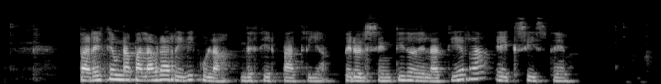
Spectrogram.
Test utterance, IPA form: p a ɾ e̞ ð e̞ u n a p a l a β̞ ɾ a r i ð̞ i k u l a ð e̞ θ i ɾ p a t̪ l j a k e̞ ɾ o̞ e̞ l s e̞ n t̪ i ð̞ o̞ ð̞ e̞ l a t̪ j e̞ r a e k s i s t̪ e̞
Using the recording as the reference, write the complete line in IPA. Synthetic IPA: p a ɾ e̞ θ e̞ u n a p a l a β̞ ɾ a r i ð̞ i k u l a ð e̞ θ i ɾ p a t̪ ɾ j a p e̞ ɾ o̞ e̞ l s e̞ n t̪ i ð̞ o̞ ð̞ e̞ l a t̪ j e̞ r a e k s i s t̪ e̞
